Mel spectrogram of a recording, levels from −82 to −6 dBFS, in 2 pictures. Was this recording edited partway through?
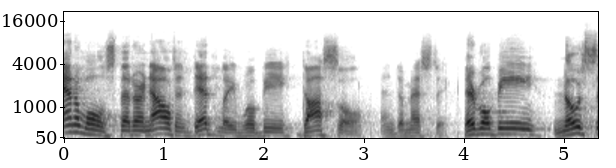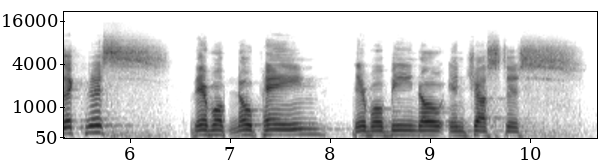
yes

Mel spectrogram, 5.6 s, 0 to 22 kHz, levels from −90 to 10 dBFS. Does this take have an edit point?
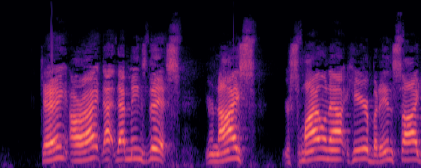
no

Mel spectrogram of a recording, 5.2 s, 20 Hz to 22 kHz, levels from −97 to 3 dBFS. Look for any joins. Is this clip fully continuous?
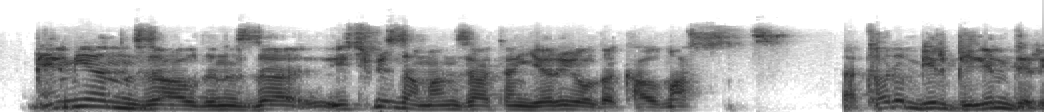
yes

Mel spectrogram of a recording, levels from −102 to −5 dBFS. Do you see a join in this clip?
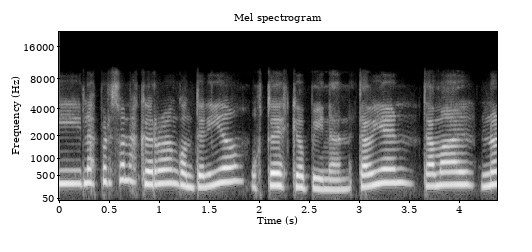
no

